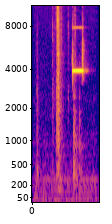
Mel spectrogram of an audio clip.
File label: Button Press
